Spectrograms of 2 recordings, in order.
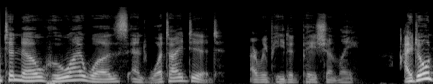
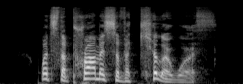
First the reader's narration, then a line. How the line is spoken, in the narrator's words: he asked bitterly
